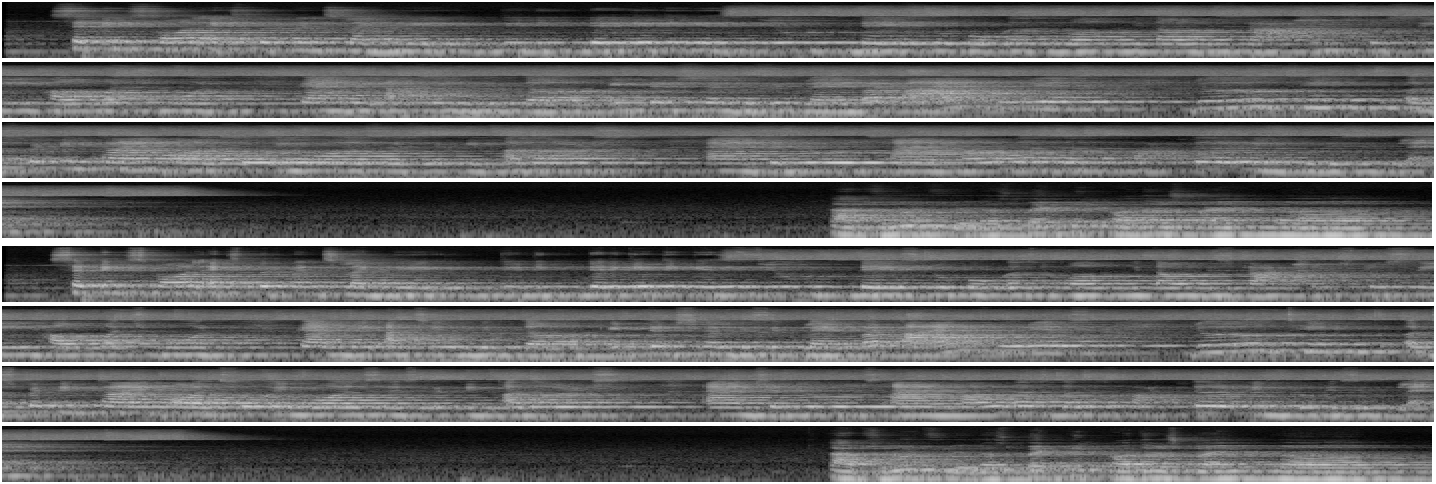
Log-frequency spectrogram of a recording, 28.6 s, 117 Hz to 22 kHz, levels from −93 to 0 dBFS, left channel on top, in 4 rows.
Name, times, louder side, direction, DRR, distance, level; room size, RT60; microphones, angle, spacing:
voice 1, 0.2-21.6, right 1 dB, 35° right, -1 dB, 1.1 m, -28 dB
sound 1, 3.6-22.4, equal, 15° right, 1.6 m, -35 dB
voice 2, 25.6-28.3, right 1 dB, 65° right, -1 dB, 0.9 m, -27 dB
13.0 x 5.1 x 4.4 m, 2.3 s
head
